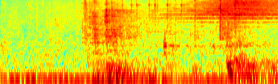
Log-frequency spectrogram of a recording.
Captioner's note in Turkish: Kapı açılma sesi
